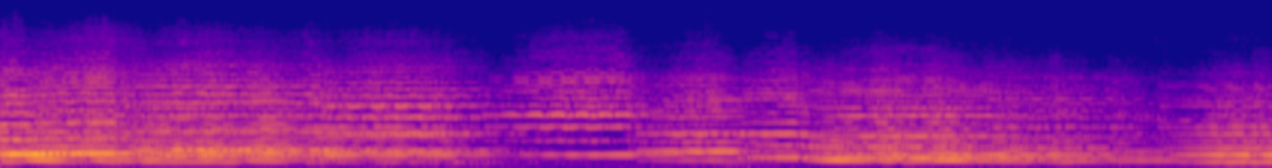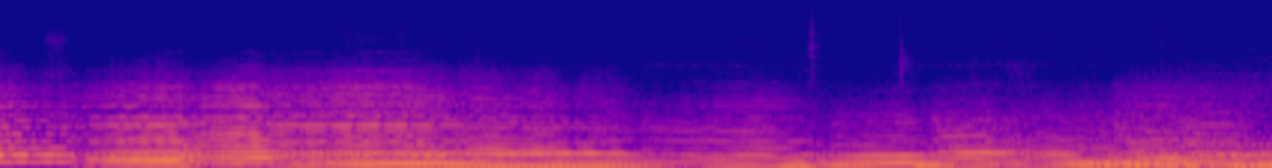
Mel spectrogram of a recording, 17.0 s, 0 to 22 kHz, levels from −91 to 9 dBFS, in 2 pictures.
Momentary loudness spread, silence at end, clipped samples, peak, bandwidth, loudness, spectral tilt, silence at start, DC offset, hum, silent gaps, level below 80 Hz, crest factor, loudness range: 12 LU; 0 s; under 0.1%; -8 dBFS; 9.2 kHz; -29 LUFS; -8.5 dB/octave; 0 s; under 0.1%; none; none; -44 dBFS; 20 dB; 4 LU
